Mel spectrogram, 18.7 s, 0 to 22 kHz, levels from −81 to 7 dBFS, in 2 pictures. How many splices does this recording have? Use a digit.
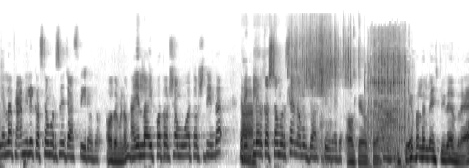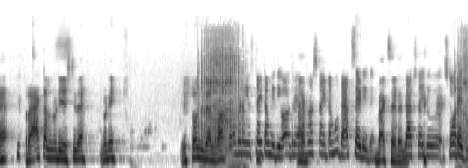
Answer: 2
